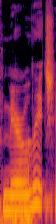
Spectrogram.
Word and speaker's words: Merrill Lynch: and then also basically her background with Merrill Lynch.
